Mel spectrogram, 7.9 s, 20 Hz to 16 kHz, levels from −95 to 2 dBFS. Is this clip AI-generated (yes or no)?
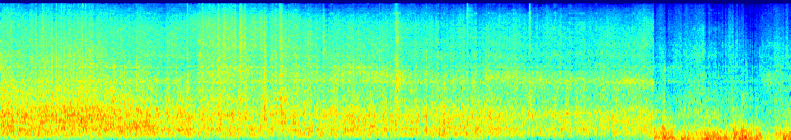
yes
